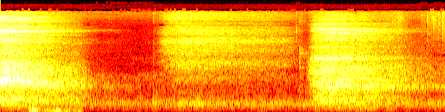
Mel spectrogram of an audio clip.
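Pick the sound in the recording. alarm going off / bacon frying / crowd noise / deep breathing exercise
deep breathing exercise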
